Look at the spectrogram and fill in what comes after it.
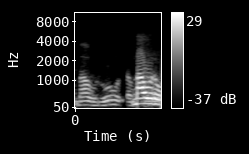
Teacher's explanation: quando u no final, depois da vogal, vai soar breve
